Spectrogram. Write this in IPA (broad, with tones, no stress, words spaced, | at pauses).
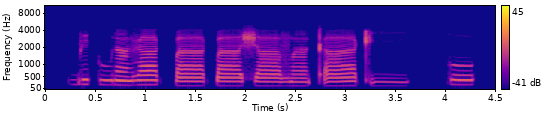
be˦ku˨ɾã˨ɣaː˦ k͡paː˨ k͡paː˨ʃaː˨vã˨ kʼaː˨˦kʼiː˨ | ko˦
